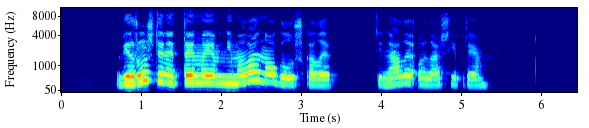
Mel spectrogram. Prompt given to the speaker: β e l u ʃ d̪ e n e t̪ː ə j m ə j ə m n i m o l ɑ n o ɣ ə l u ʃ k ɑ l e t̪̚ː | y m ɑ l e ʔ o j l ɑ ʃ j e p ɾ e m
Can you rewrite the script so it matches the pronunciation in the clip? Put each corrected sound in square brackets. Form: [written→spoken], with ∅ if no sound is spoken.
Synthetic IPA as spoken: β e [l→ɾ] u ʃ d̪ e n e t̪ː ə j m ə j ə m n i m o l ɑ n o ɣ ə l u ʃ k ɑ l e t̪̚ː | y [m→ŋ] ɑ l e ʔ o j l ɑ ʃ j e p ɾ e m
